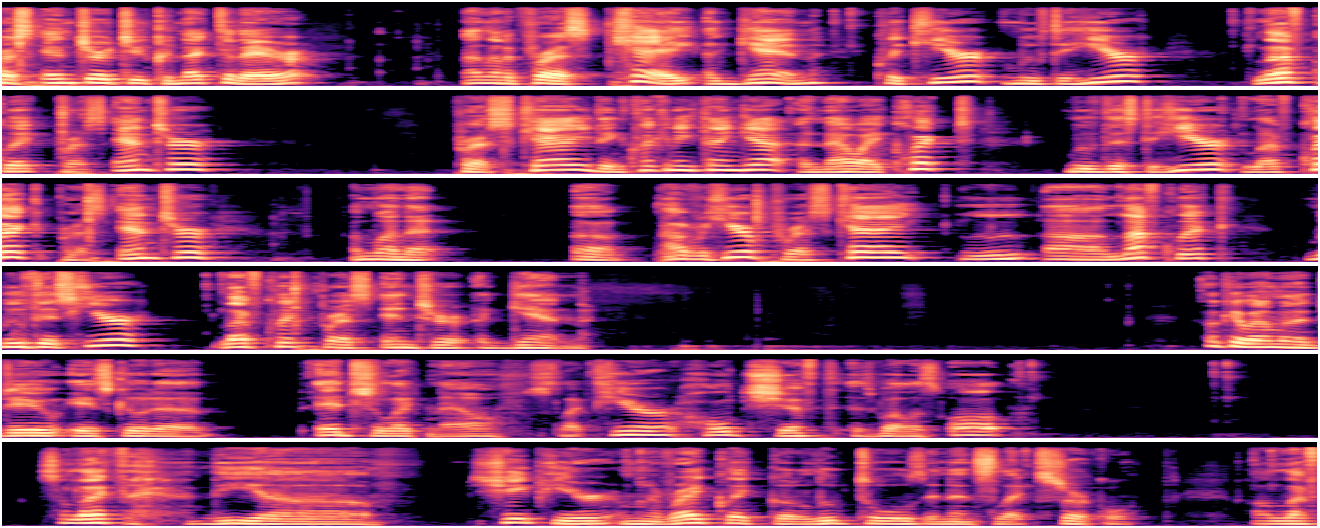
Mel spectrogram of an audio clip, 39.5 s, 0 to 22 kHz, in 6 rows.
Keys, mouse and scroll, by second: 0.1 Return, 0.7 middle click, 1.8 middle click, 3.1 k, 4.2 click, 4.3 click, 6.2 click, 6.3 click, 6.9 Return, 9.1 k, 10.6 click, 11.6 click, 12.7 click, 12.8 click, 13.6 Return, 14.2 middle click, 16.9 k, 18.8 click, 20.8 click, 20.8 click, 21.2 Return, 23.5 Insert, 27.9 click, 27.9 click, 29.3 click, 29.4 click, 31.4 alt+click, 31.5 alt+click, 32.4 alt+click, 32.5 alt+click, 33.3 alt+click, 33.4 alt+click, 35.4 alt+click, 35.4 alt+click, 36.0 right click, 36.1 right click, 38.0 click, 38.0 click, 39.2 click, 39.3 click.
